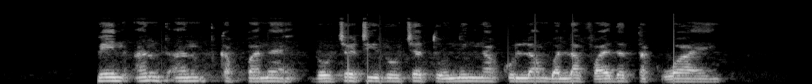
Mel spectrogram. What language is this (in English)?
Brahui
